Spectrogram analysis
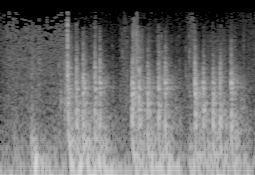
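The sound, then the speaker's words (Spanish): A woman knocks several solid times on a wooden door, heavy thuds arriving in uneven pairs and clusters, fairly loud, with a faint room hum between them and no talking. “Ella se levanta de la cama. Golpea la puerta de visoría.”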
